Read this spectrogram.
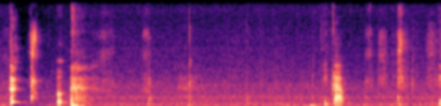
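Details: A mother and her young child both have hiccups: sharp, abrupt catches of breath recur among soft voices over a steady background hum.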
